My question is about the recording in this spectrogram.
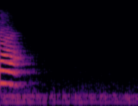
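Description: A single short, high-pitched call that rises and falls in pitch and fades out about half a second in, followed by near silence with a faint low hum.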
